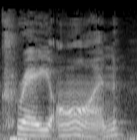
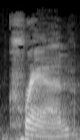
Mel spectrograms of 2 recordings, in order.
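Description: First: Two syllables, the second rhyming with dawn. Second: One syllable that rhymes with man. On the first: "With two syllables where the second syllable rhymes with dawn" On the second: "with one syllable rhymes with man"

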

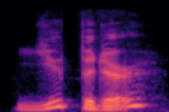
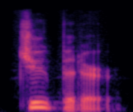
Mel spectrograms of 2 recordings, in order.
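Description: First: The word begins with a Y sound. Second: The word begins with a J sound. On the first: This is the older Latin form. "the Y sound began to shift to a brand new J sound" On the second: This is the later changed form.

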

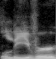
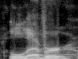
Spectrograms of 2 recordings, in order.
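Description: First: It is said with a British pronunciation. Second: It is said with an American pronunciation.

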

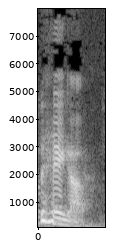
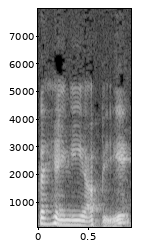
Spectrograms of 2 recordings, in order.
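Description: First: Each word is said without added syllables. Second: Each word ends with an added 'ee' syllable. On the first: "But The Hang Up" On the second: "I want it to be pronounced The Hangy Uppy"

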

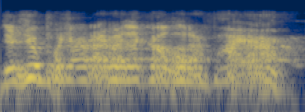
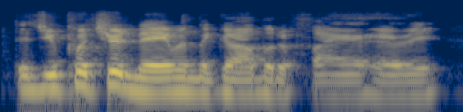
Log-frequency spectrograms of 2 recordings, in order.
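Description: First: The question is asked aggressively. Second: The question is asked calmly.

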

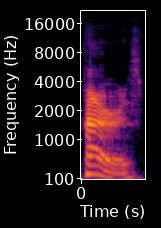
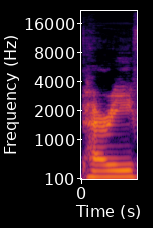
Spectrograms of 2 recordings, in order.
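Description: First: It is said with a plain English pronunciation. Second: It is said with a French-style pronunciation. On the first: The speaker calls it right. "you say Paris because that's what it is" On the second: The speaker calls it wrong. "No one says"

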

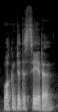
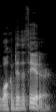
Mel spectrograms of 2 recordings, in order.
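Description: First: Theater ends without a clear R sound. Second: Theater ends with a clear R sound. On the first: The speaker calls it wrong. "Maybe at first you used to say" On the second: The speaker calls it right. "you have to remember to say that R sound and then you do"

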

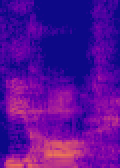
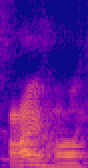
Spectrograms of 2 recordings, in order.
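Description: First: The name is pronounced the Japanese way. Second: The name is pronounced the English way. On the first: This matches the name's Japanese origin. The speaker calls it right. "If he's Japanese, the pronunciation is Iha" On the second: This is an anglicized version of the name. The speaker calls it wrong.

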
